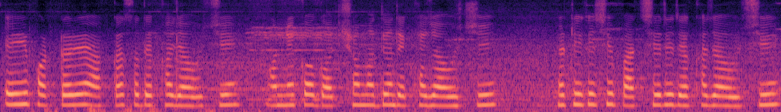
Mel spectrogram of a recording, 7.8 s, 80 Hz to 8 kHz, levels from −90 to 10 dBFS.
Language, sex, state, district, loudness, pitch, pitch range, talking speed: Odia, female, Odisha, Khordha, -14 LUFS, 265 Hz, 255-275 Hz, 100 wpm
